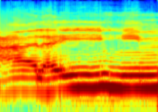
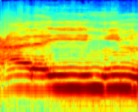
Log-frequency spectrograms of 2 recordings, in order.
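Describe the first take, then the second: Both takes have the same delivery.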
